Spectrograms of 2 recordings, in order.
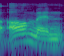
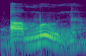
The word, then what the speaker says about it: Amun: Now, Amen is the pronunciation that the Hebrews give it, and some scholars agree to use that pronunciation. Amun is the pronunciation given to it by one of the old European scholars, Plutarch. In the language of Kemet, the word for hidden is Imen, or Amun is the way that we put it in English.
